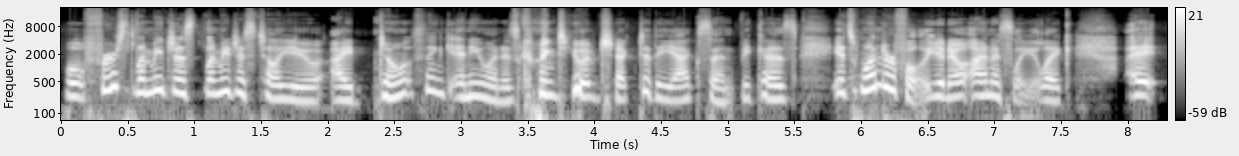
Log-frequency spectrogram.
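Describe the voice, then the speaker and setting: A woman's voice: fairly high pitch, expressive, moderate pace, bright, forceful tone, no echo. A woman hosting a casual video call chat, chatty and laughing often as she talks. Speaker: host of a creator hangout.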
